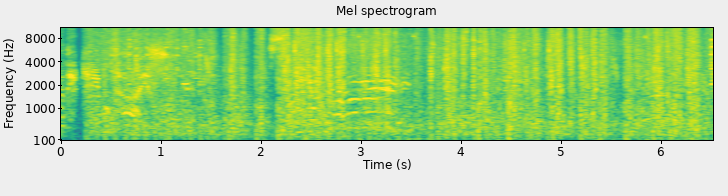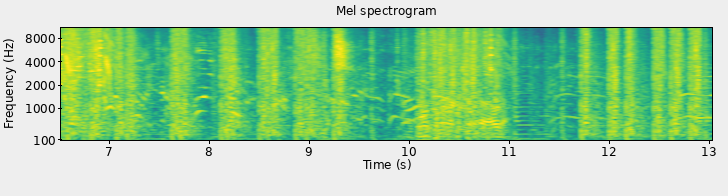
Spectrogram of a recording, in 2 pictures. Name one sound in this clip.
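Rapid gunshots crack and bang.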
